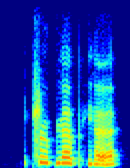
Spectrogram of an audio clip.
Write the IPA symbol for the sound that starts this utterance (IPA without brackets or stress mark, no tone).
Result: ʈ͡ʂ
